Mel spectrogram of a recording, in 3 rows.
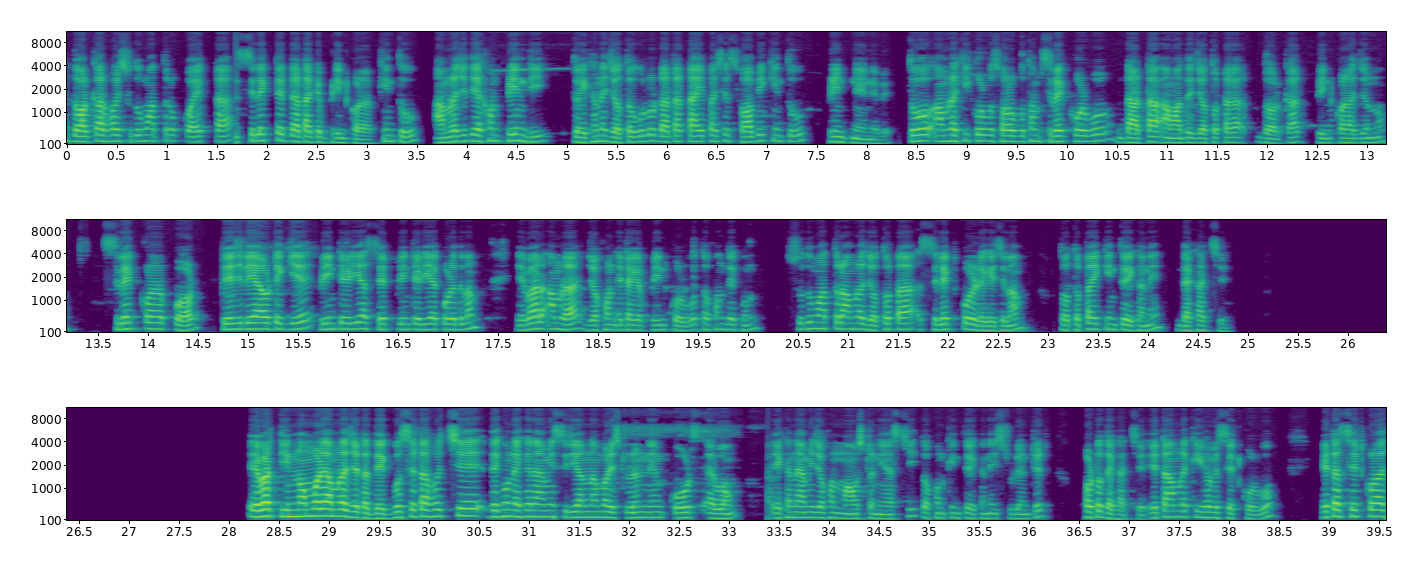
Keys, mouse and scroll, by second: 9.4 click.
